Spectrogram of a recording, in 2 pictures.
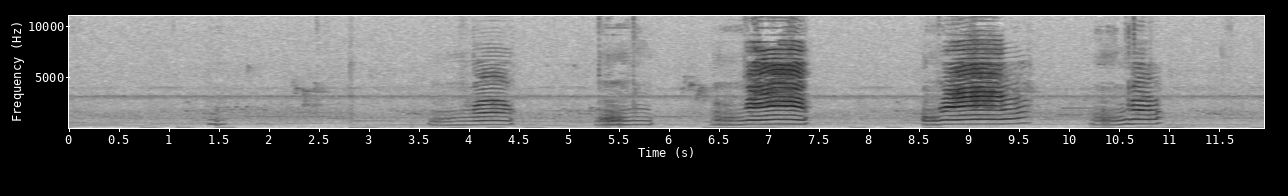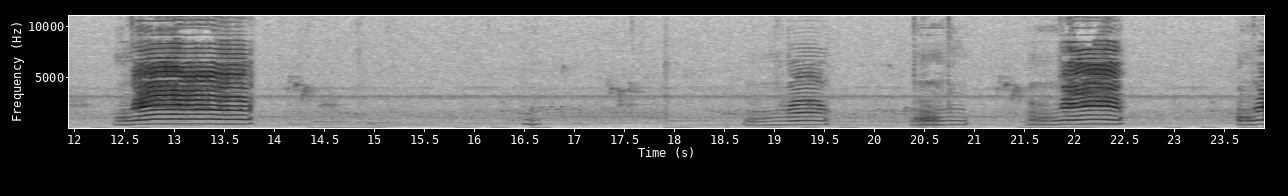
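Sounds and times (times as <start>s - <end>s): cat meowing: 6.4s - 7.4s, 8.6s - 9.6s, 10.2s - 11.0s, 12.4s - 13.8s, 18.7s - 19.6s, 20.4s - 22.5s, 23.6s - 23.9s.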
